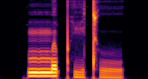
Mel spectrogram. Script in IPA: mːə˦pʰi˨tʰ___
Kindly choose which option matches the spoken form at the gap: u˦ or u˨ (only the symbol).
u˨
